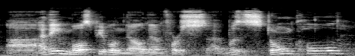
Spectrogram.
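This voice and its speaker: A man's voice: medium pitch, very animated, moderate pace, mellow, slight background noise. An American man giving casual, unscripted commentary in a rambling, hesitant, self-correcting way. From United States. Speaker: video creator reviewing horror series.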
